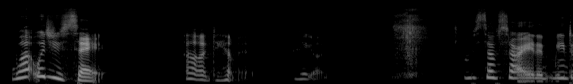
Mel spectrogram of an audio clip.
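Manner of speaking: tearful crying, voice cracking and breaking apart. Asking Nicole a question, the speaker unexpectedly starts crying, voice breaking. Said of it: "I didn't know I would start crying like this".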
